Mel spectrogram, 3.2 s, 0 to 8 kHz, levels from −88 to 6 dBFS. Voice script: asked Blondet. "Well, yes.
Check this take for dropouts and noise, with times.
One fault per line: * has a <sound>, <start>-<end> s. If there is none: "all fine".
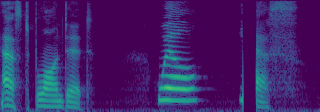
* has a dropout, 2.4-2.6 s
